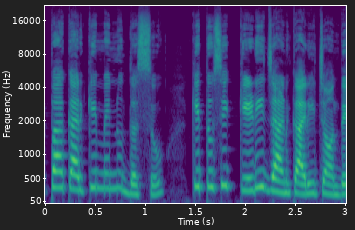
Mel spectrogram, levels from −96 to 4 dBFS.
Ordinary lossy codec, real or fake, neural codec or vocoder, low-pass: none; real; none; none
